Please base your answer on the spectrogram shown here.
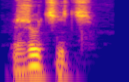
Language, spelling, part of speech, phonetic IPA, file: Polish, rzucić, verb, [ˈʒut͡ɕit͡ɕ], Pl-rzucić.ogg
